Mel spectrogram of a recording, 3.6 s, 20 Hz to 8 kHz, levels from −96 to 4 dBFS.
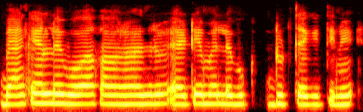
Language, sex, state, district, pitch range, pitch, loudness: Kannada, male, Karnataka, Shimoga, 235-245 Hz, 240 Hz, -11 LUFS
